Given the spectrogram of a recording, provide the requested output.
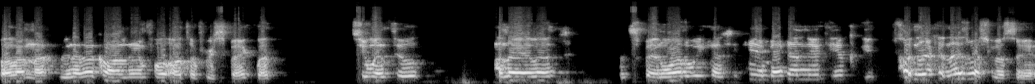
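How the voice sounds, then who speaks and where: A man with an American accent talks at a moderate pace, pausing often and at length. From Saint Vincent. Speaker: caller. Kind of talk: casual chat. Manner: halting.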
